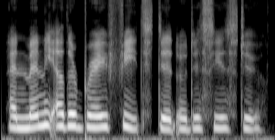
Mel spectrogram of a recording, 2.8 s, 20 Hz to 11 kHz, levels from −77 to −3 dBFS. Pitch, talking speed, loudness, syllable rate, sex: 230 Hz, 175 wpm, -16 LUFS, 5.2 syllables/s, female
